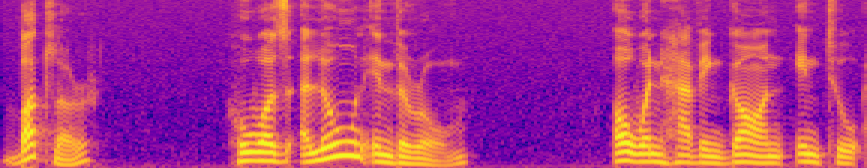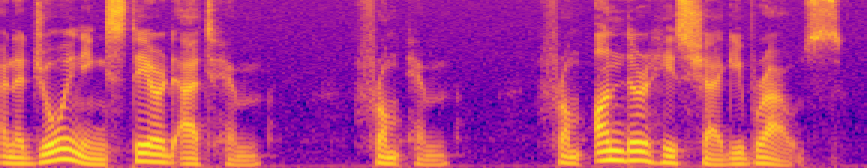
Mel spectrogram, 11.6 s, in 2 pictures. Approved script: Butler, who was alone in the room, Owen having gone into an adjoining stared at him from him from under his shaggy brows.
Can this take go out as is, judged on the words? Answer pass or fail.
pass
